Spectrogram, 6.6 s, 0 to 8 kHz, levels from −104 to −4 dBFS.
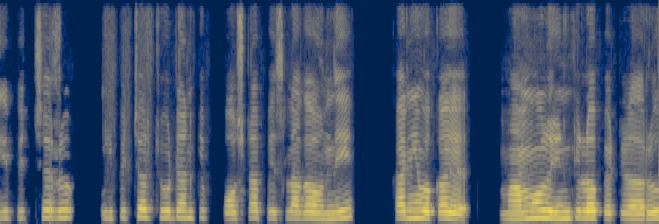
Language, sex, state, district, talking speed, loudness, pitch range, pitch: Telugu, female, Andhra Pradesh, Chittoor, 120 wpm, -22 LUFS, 235-260 Hz, 250 Hz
